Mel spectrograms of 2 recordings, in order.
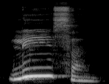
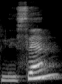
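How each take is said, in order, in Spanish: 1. El acento está en la primera sílaba. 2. El acento está en la última sílaba. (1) "sino que decimos listen" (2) "No decimos listen, como begin"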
